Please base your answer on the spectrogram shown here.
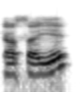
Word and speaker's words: Kasaye: I want to give you props because not many people can actually pronounce my name in my native language. My native language is Amharic, and the fact that you said Kasaye, props, first and foremost.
